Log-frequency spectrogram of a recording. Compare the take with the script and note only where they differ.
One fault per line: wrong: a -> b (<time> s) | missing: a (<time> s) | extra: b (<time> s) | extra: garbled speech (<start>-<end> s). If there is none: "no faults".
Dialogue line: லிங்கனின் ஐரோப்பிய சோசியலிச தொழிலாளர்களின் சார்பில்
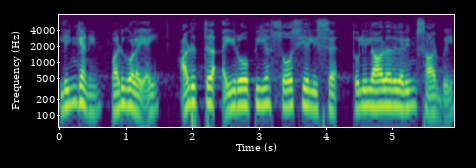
extra: படுகொலையை அடுத்து (0.8 s)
